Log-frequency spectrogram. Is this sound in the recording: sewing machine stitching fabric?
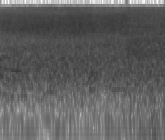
no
